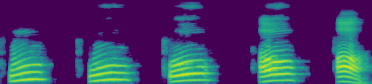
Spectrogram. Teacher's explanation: यहाँ पे आपका ओठ लगभग वृत्त बना दे रहा है, बोलते समय ओठ गोला हो जा रहा है, इसलिए वृत्तामुखी कहा जा रहा है।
